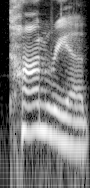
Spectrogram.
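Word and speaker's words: Khaenri'ah: Conria, that's how it's pronounced.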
